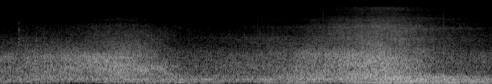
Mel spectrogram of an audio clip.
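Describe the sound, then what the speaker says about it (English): Heavy trucks rumble past on a street in Malta, a continuous broadband roar of traffic and wind that swells twice as vehicles go by, fairly close, with no talk. "There is a lot of trucks passing by"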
